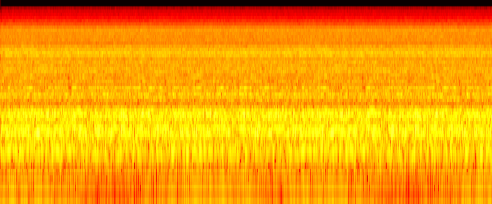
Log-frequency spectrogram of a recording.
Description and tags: Created using spectral freezing max patch. Some may have pops and clicks or audible looping but shouldn't be hard to fix.
Everlasting, Sound-Effect, Soundscape, Atmospheric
